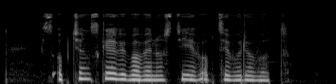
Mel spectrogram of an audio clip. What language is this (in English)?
Czech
